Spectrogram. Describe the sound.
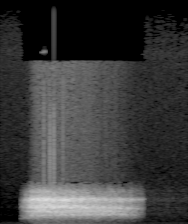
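A voice imitates the heavy breathing of something unseen in a dark bedroom at night with a single long, raspy, hissing breath, alone and fairly loud, that starts abruptly and stops abruptly.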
